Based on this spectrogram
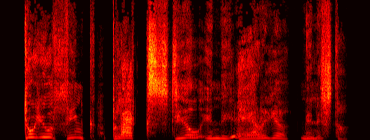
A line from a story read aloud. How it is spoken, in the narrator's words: whispered Madame Rosmerta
